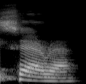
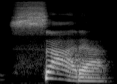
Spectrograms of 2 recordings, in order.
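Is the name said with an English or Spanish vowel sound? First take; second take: English; Spanish. First: The name is said with English vowel sounds. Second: The name is said with open Spanish a vowels. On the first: The speaker calls it wrong. "we don't say Sarah in Spanish" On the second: The speaker calls it right. "we say Sara"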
